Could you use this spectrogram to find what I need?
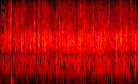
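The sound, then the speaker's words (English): A church audience applauding to welcome a pastor at a Sunday service: dense, steady clapping from many hands that fills the whole moment at an even level, with no speech over it. “So let's all put our hands together as we welcome him today.”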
